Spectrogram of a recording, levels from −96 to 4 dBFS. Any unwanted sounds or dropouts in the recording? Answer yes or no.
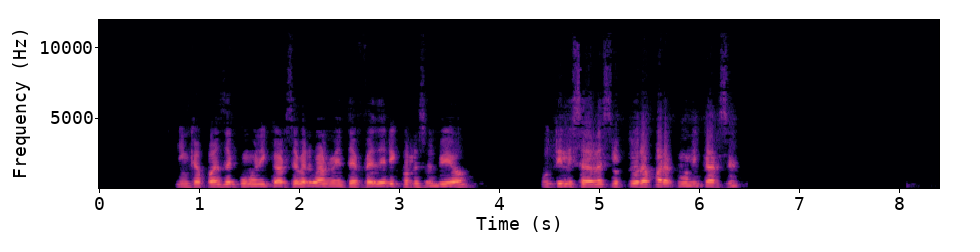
no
